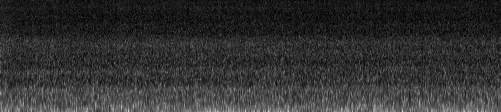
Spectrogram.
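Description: Small mountain stream rushing over rocks and a short whitewater cascade, a steady, unbroken sound of running water.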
